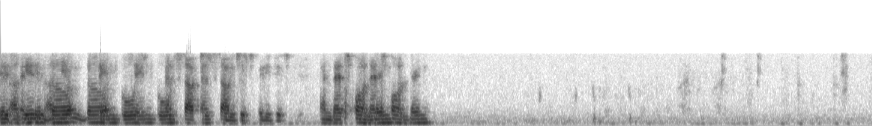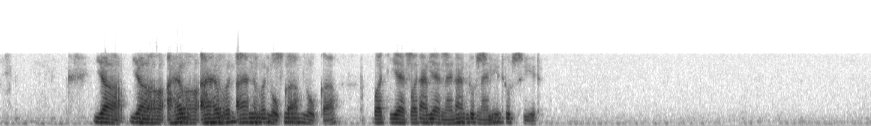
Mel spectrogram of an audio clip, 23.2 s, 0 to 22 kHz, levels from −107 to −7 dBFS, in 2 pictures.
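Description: Throughout the clip, a doubled audio track: a clean second copy, about 5 dB quieter and about half a second late, likely from a slower duplicate capture path, trailing each phrase without room decay.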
